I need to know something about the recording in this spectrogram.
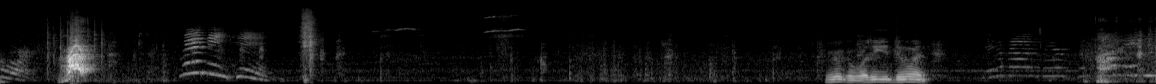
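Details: Jack Russell Terrier in the morning gives one sharp, loud bark, then short whiny yelps and a longer wavering whine, with people talking nearby.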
